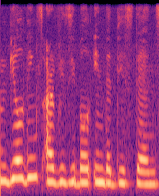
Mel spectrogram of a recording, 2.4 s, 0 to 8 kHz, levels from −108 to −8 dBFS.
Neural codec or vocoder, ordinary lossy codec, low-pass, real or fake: none; none; 7.2 kHz; real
